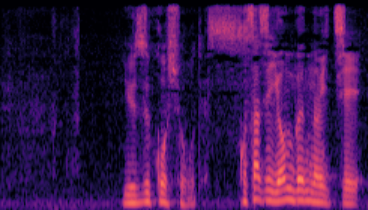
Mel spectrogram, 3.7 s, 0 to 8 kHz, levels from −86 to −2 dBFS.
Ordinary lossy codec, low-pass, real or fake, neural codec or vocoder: none; 7.2 kHz; fake; vocoder, 22.05 kHz, 80 mel bands, Vocos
